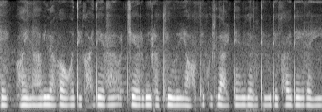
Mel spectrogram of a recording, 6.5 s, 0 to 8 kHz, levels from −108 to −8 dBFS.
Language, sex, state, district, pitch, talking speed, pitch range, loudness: Hindi, female, Bihar, Jamui, 195 Hz, 230 wpm, 190-200 Hz, -19 LUFS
